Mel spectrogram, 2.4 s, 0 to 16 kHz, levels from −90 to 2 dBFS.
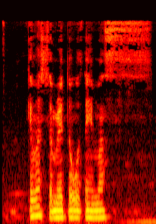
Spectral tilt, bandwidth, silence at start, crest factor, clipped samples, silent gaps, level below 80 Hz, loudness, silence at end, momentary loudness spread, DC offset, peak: -4.5 dB/octave; 11.5 kHz; 0.05 s; 16 dB; under 0.1%; none; -50 dBFS; -27 LUFS; 0 s; 8 LU; under 0.1%; -10 dBFS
